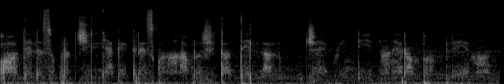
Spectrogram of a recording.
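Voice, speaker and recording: A man is soft-spoken. Loud background noise surrounds his voice. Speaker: vlogger. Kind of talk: casual vlog chat. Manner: soft close-mic ASMR speech. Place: home room. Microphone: studio mic.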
